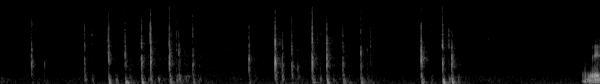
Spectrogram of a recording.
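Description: Typing on a computer keyboard: irregular bursts of keystrokes as a file name is entered, stopping about a second before the end.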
